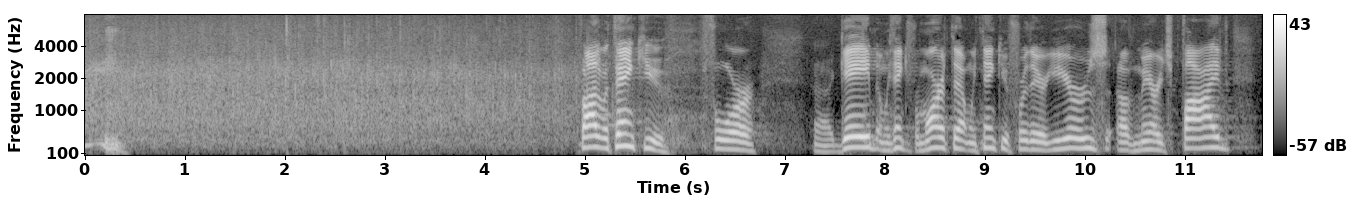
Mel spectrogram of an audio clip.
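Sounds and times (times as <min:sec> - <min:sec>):
audience applause: 0:00.0 - 0:05.3
speech: 0:05.0 - 0:11.7.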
